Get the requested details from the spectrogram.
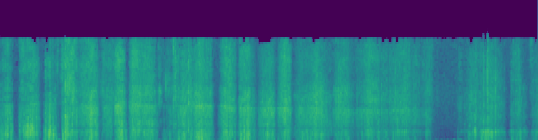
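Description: Fingernails scratch the textured cover of a small, solid, ornate embossed hardcover notebook held in front of the microphone. Quick, irregular rasping strokes, about ten of them, give a dry crackling texture with a soft low thump under each pass. A brief lull comes near the end before the scratching resumes.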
